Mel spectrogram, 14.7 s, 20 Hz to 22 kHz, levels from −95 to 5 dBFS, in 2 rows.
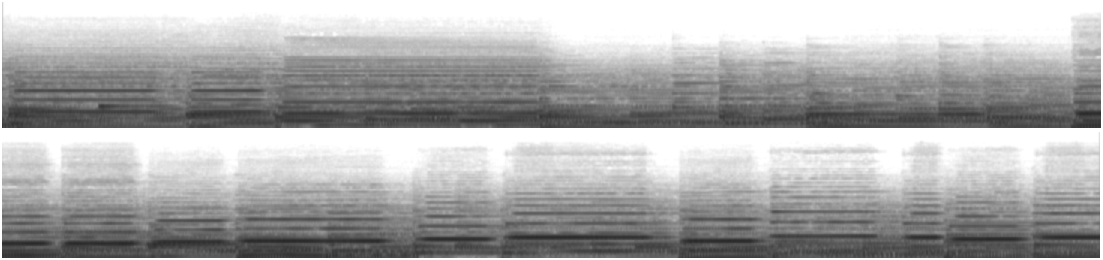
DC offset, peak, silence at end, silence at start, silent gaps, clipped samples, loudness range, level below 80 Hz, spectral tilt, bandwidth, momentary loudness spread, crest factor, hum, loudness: under 0.1%; -2 dBFS; 0 s; 0 s; none; under 0.1%; 6 LU; -28 dBFS; -9 dB/octave; 7.4 kHz; 8 LU; 14 dB; none; -17 LUFS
